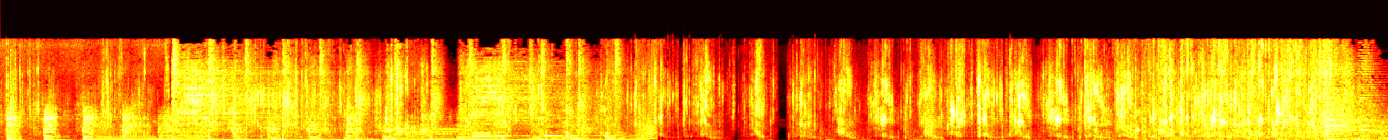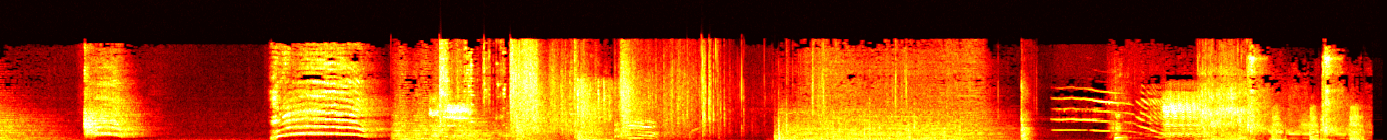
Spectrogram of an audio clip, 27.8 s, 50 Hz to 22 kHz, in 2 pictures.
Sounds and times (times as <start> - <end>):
Music: 0.1 - 6.4, 13.3 - 14.6, 17.8 - 19.0, 21.6 - 24.1, 26.0 - 27.6
Bleat: 25.0 - 26.1.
